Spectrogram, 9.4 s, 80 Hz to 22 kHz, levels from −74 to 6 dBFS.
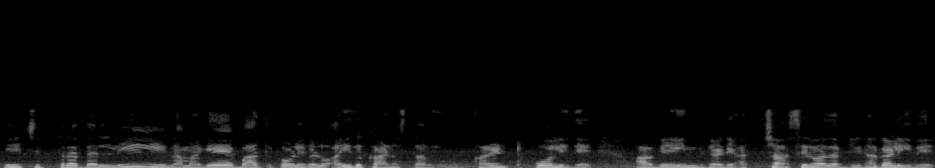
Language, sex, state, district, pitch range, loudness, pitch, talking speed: Kannada, female, Karnataka, Dharwad, 200-240 Hz, -24 LUFS, 220 Hz, 90 wpm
